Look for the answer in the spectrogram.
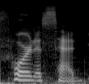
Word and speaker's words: Portishead: Who's checking it's Portishead.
